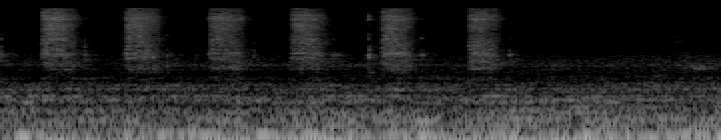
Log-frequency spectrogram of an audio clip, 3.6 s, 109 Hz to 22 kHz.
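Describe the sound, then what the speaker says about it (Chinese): A spray bottle mists water onto a face, six quick hissing puffs in a regular rhythm, close and crisp over a low steady hum. "很 generous 的用这个喷雾瓶在脸上，大概是喷5到6下"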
